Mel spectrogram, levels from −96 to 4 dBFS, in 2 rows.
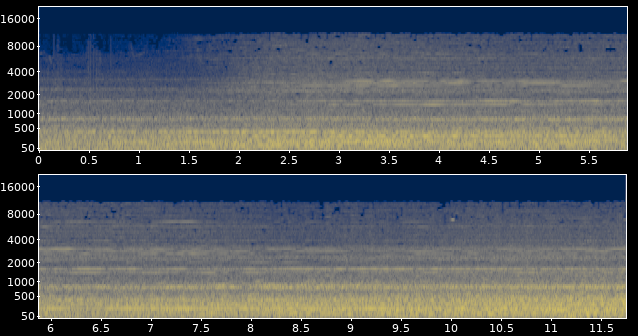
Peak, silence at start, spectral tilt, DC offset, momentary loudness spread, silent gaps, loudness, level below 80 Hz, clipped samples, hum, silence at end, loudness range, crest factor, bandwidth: -6 dBFS; 0 s; -7 dB/octave; under 0.1%; 8 LU; none; -23 LUFS; -36 dBFS; under 0.1%; none; 0 s; 4 LU; 16 dB; 11.5 kHz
